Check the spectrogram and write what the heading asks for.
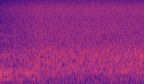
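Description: Steady, even hiss of background noise. In the first half-second the tail of a man's amplified voice fades into it.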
